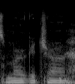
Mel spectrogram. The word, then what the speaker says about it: Murgatron: three syllables, Murgatron.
